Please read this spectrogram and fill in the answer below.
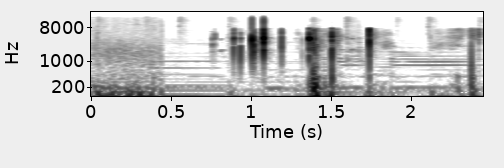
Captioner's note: Bone Cracking sound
